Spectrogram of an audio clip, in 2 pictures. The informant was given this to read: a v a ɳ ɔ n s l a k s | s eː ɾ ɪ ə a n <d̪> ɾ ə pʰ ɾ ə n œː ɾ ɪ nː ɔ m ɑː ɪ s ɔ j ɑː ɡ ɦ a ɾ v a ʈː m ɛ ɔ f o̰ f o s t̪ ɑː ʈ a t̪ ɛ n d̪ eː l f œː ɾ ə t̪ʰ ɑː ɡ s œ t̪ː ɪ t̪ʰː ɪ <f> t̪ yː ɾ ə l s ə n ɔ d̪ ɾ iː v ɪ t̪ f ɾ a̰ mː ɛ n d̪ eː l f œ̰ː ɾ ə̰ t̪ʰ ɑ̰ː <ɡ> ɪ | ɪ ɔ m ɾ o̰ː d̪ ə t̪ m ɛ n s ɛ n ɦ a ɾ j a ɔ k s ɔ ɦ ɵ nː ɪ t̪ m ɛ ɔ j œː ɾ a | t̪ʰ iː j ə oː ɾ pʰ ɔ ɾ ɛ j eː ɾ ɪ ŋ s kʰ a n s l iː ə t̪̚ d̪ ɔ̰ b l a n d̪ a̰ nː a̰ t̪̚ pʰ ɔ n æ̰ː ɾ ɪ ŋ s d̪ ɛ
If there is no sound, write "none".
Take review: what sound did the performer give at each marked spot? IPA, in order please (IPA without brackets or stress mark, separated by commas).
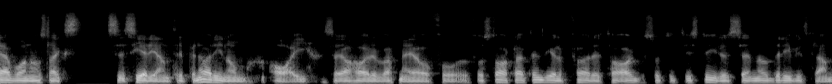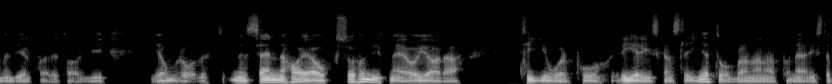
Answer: t̪, s, ɡ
